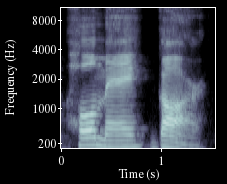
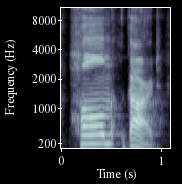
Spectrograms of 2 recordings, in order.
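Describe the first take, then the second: First: The name ends without any D sound. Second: The name ends with a hard D sound.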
